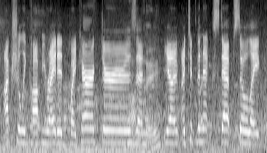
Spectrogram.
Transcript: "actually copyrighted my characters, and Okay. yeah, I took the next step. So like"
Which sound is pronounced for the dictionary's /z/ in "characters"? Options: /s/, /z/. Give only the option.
/z/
